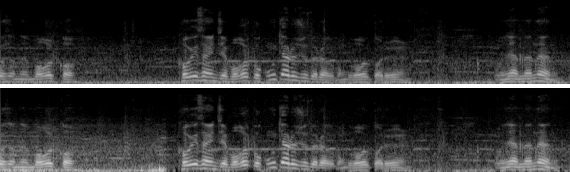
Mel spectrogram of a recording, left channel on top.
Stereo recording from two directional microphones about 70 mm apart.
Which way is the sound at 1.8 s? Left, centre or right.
Right.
